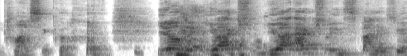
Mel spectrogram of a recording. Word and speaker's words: clásico: That basically tells you which letter you have to pronounce more. So it's clásico.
